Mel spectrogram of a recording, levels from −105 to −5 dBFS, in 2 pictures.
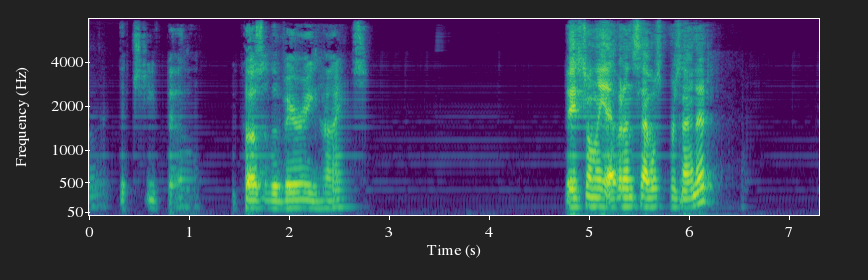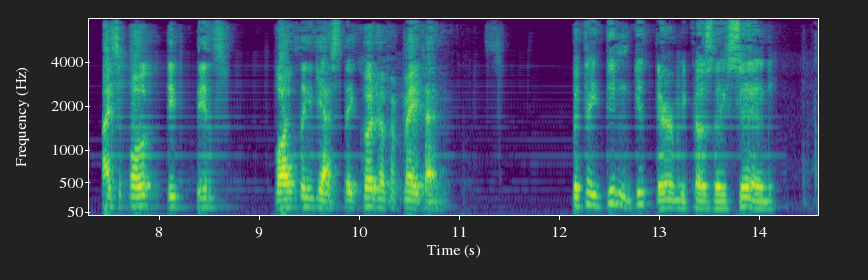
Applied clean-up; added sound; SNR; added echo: neural mask model DeepFilterNet 3.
